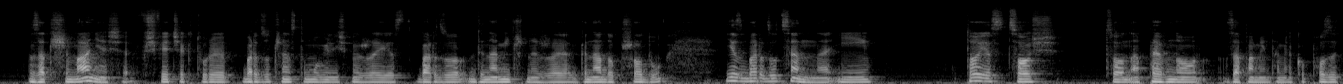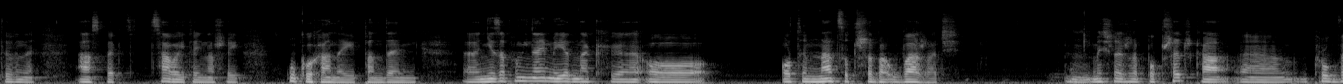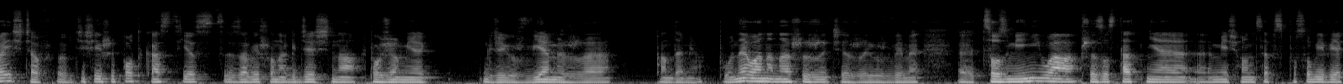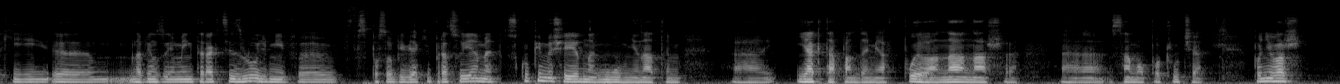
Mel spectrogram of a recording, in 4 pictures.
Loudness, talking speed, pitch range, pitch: -28 LUFS, 115 wpm, 105-120 Hz, 115 Hz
